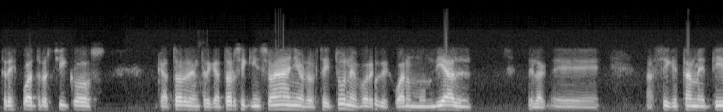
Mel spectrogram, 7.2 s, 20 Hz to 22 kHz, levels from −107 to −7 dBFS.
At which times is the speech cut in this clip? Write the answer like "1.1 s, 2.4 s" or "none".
1.6 s, 3.2 s, 3.7 s, 5.4 s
